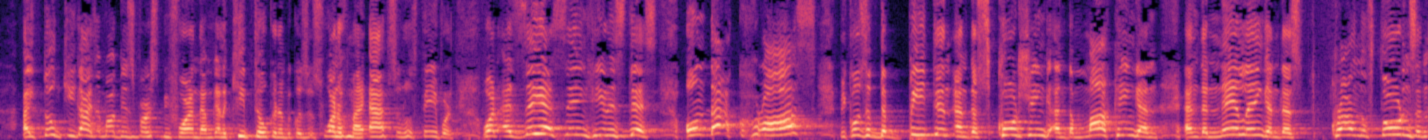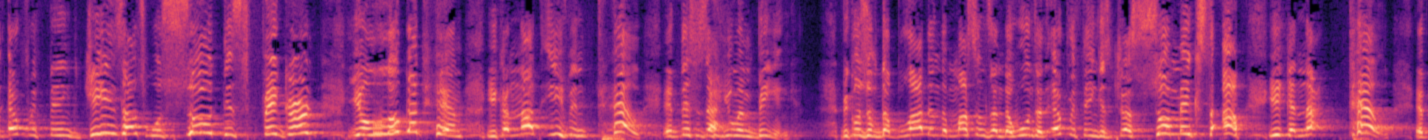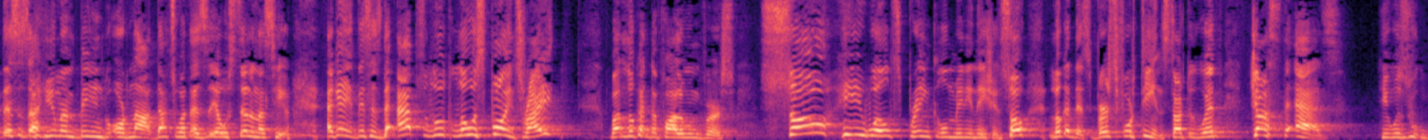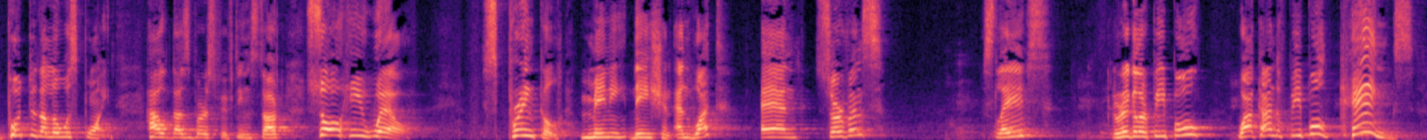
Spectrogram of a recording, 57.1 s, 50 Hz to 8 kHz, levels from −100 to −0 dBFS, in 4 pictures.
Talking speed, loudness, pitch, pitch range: 175 wpm, -14 LUFS, 315 Hz, 255-360 Hz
